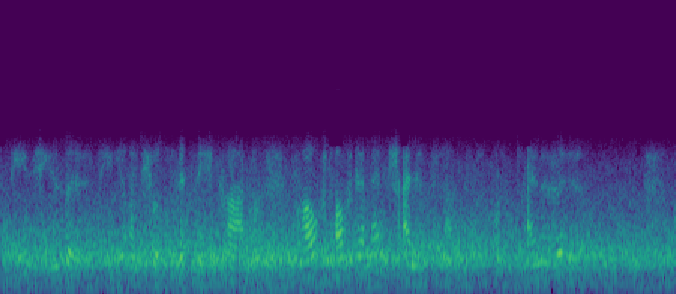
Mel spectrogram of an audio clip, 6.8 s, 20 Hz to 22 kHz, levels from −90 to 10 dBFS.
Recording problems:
phone-call audio; poor line; nothing above 3 kHz
wind noise on the microphone; heavy; 3 dB below the speech

